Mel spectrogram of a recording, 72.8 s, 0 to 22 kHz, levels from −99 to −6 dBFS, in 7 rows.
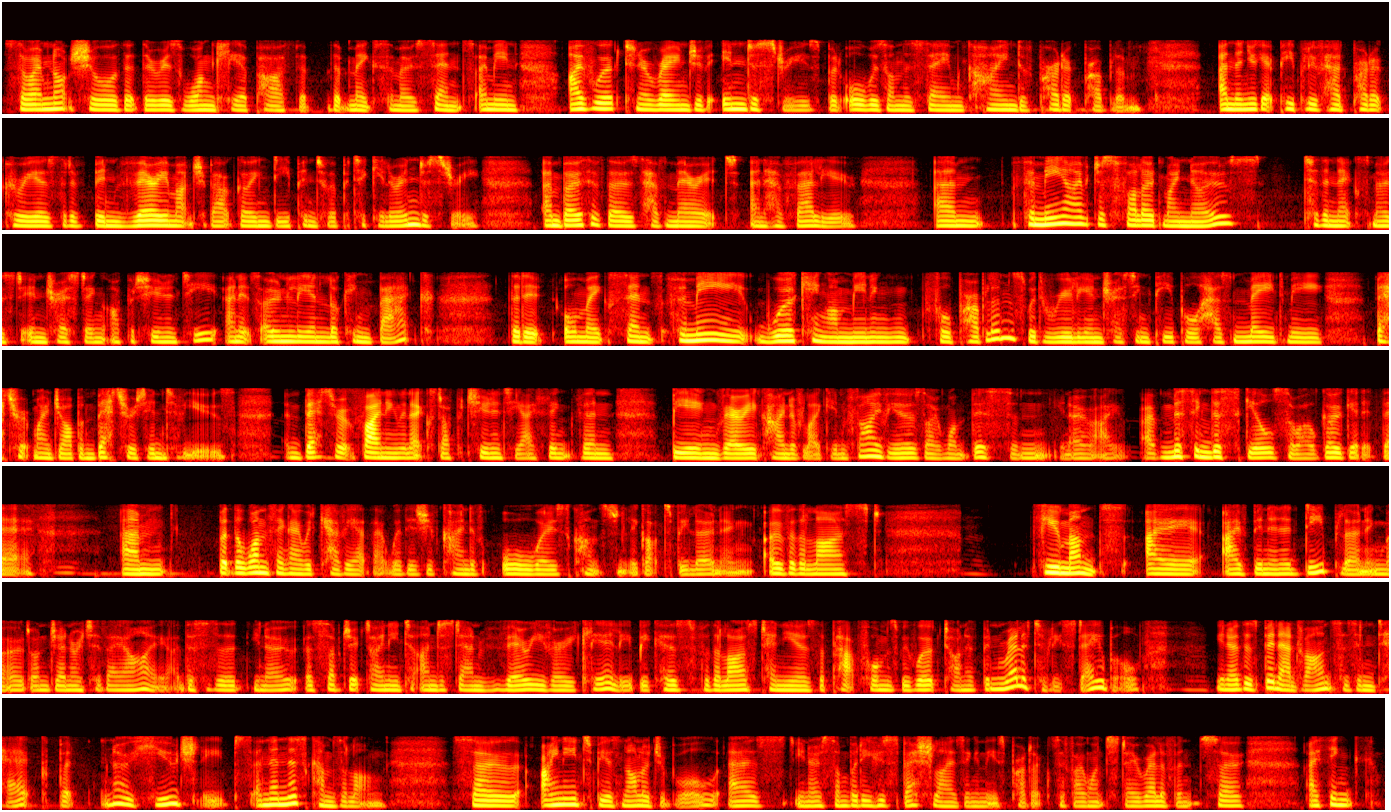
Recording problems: high frequencies cut off; noticeable; nothing above 5.5 kHz

